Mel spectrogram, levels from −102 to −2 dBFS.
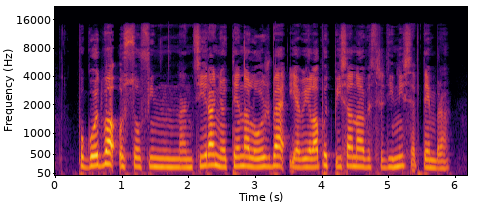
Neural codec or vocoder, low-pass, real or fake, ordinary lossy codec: none; 14.4 kHz; real; AAC, 48 kbps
